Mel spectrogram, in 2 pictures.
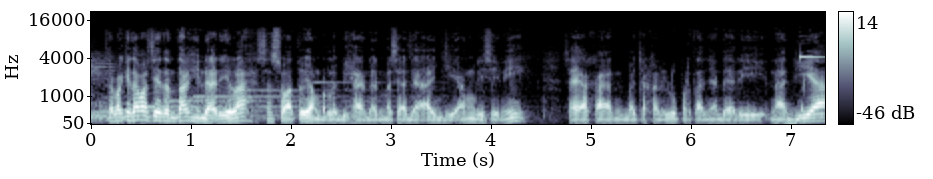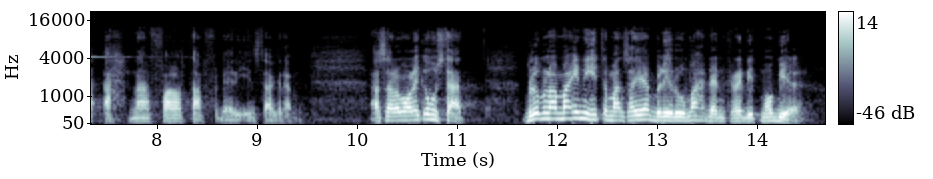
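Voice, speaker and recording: A man talking at a fairly quick pace with very wide pitch swings over noticeable background noise. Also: medium pitch for a man. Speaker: TV presenter. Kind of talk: talk show hosting. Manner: expressive. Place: studio. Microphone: lapel.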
